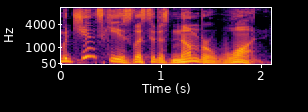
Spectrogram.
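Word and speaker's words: Mlodzinski: How do you pron or I know how to pronounce ML O D, right? Majinsky.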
